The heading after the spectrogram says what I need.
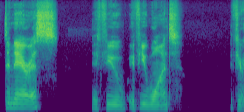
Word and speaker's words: Daenerys: And of course, George says pronounce everything how you want. So Right. it's Daenerys.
